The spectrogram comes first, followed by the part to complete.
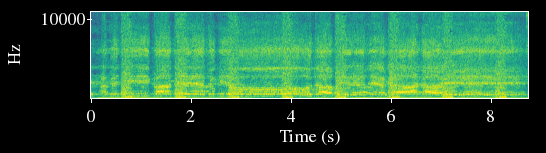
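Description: Noha music interlude: a chorus of voices chanting over a heavy beat struck about once a second.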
